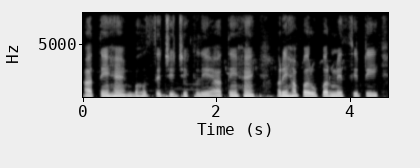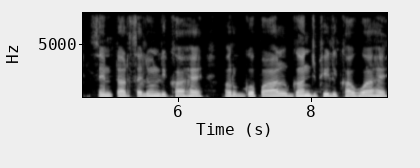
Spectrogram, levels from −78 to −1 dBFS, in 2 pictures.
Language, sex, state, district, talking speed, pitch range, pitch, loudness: Hindi, male, Chhattisgarh, Balrampur, 165 wpm, 155-170 Hz, 160 Hz, -19 LUFS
